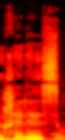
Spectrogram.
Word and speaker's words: Jerez: Combien de fois avons-nous entendu de tétinger prononcer « tétinger » au lieu de tétinger, codestournel ou collabori sans marquer le S, prononcer le X et le R de Jerez au lieu de la prononciation à l'espagnol, etc.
